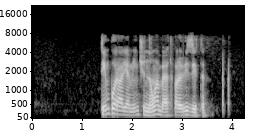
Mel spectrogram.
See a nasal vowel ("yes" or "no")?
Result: yes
